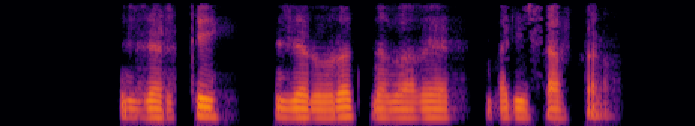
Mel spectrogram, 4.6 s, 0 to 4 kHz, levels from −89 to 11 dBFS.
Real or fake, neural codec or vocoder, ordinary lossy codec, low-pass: real; none; AAC, 16 kbps; 3.6 kHz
